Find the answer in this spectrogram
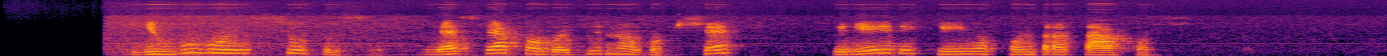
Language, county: Lithuanian, Panevėžys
